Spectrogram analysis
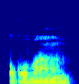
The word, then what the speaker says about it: coq au vin: Coq au vin. Coq au vin. Is that how you say it? Yeah. It's spelled COQAUVIN.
